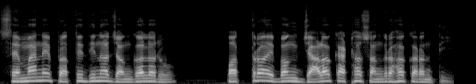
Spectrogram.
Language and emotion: Odia, neutral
